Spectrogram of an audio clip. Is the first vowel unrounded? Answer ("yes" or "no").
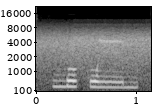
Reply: no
